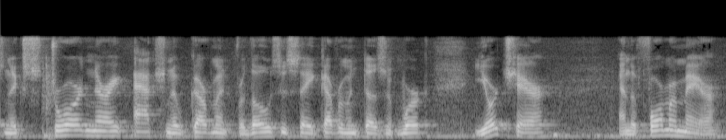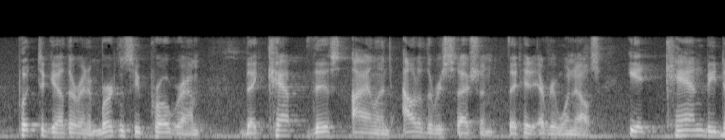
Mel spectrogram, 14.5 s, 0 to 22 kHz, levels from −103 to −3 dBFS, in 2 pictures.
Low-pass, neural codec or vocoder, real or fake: 7.2 kHz; none; real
